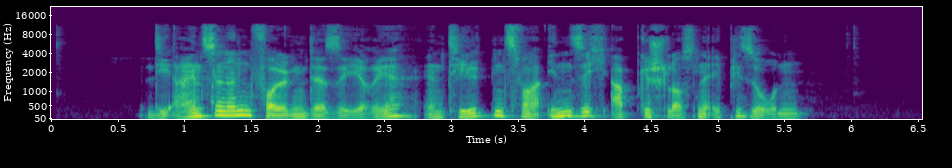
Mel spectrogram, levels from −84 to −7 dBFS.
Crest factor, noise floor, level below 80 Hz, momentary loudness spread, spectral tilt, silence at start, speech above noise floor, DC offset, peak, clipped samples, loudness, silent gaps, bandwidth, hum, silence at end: 20 dB; -73 dBFS; -42 dBFS; 11 LU; -5 dB/octave; 0.75 s; 51 dB; under 0.1%; -2 dBFS; under 0.1%; -22 LUFS; none; 11.5 kHz; none; 0.9 s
